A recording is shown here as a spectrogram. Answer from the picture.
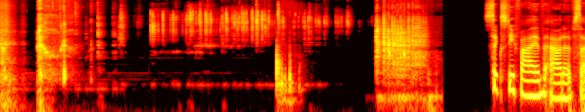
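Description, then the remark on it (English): Several dice clatter and rattle across a hard tabletop in quick bursts as everyone rolls a dexterity check, followed by a cough or throat clearing and then someone starting to speak. “Everyone just roll a dex.”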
